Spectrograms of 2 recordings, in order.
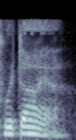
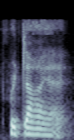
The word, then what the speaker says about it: Hridaya: I studied as a meditation teacher from a spiritual school called Hridaya, spelled with an H, just to confuse you. Hridaya, which has centers in France and Mexico.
